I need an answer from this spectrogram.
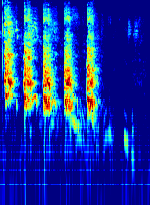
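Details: Five strong, rough dog barks at about two per second, followed by a faint whine, where ever-alert mother Ally guards her ten-day-old litter of four black males.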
